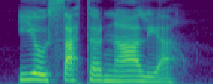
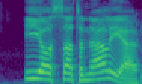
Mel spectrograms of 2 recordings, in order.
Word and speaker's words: Io Saturnalia: Io Saturnalia. – Saturnalia. – Right. Okay. It changes every time with me. – Io Saturnalia, yeah.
